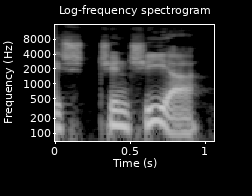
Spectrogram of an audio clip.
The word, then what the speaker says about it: chinchilla: last word is chinchilla c-h-i-n-c-h-i-l-l-a i guess you could possibly say chinchia because it has the double l uh and it is spanish but it doesn't say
